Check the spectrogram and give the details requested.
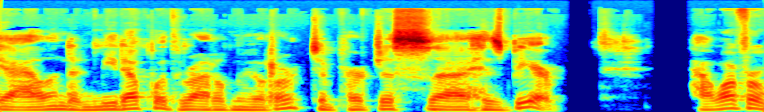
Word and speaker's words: Radelmüller: gentleman named John Paul Radlmüller, is I believe how you pronounce it from the German. So Radlmüller allegedly kept a stock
